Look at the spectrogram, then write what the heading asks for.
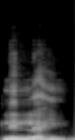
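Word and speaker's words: لِلَّهِ: যেমন আরেকটা উদাহরণ যদি দেই যে লিল্লাহি লামের নিচে কিন্তু জের আছে। তো ওখানে আমরা অবশ্যই পাতলা করে পড়তে হবে আল্লাহটা।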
